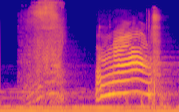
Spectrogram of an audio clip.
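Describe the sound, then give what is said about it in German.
Cats meowing: a softer, breathy cry comes first, then a loud, drawn-out meow rising and falling in pitch, over a steady low background hum. “Katzen? Die Geheimwaffe sind Katzen?”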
